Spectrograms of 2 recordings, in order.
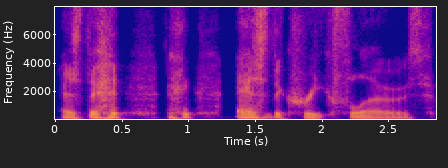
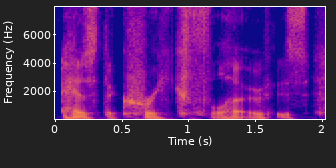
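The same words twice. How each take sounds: First: Slow, dramatic soap title again, with a laugh before it; soap opera title. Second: Slow, dramatic soap opera title read; drawn out like a TV drama announcer. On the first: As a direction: announce it like a melodrama opener. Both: Pretend. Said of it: "great soap opera".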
